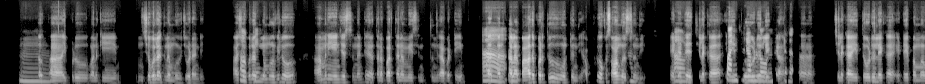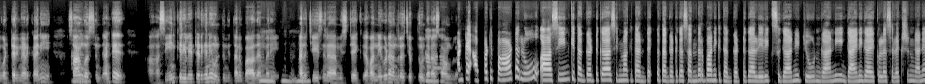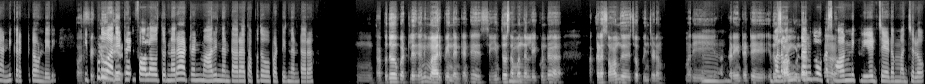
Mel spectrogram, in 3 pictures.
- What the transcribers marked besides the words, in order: in English: "సో"; tapping; in English: "మూవీ"; in English: "మూవీలో"; other background noise; in English: "సీన్‌కి రిలేటెడ్"; in English: "మిస్టేక్"; in English: "సాంగ్‌లో"; in English: "సీన్‌కి"; in English: "లిరిక్స్"; in English: "ట్యూన్"; in English: "సెలెక్షన్"; in English: "కరెక్ట్‌గా"; in English: "ట్రెండ్ ఫాలో"; in English: "ట్రెండ్"; in English: "సీన్‌తో"; in English: "సాంగ్"; in English: "సాంగ్‌ని క్రియేట్"
- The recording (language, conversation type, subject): Telugu, podcast, సంగీతానికి మీ తొలి జ్ఞాపకం ఏమిటి?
